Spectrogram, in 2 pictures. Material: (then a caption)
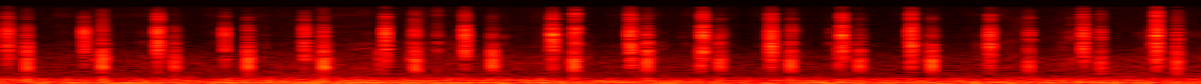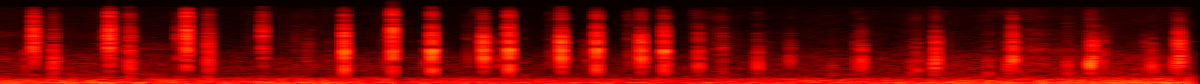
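Plastic. Thumbs and fingers repeatedly press and tap the buttons of a hand-sized, hollow white plastic Xbox controller, producing around forty sharp, bright clicks. The clicks are very short and dry, with no ring, and sit over a steady low rumble.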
